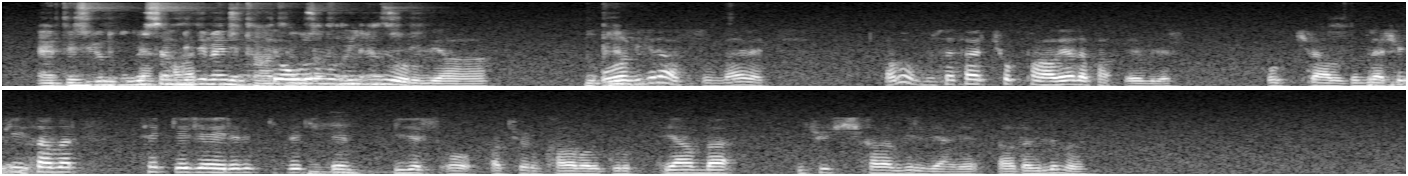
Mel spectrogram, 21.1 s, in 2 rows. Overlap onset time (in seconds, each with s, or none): 1.0 s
